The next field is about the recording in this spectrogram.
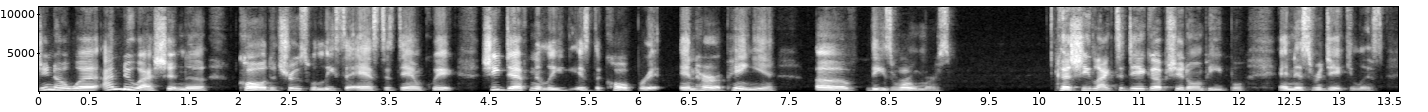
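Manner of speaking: plain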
